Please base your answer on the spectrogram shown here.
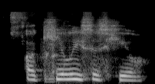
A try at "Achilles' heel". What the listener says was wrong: Yeah, not Achilles's, just Achilles. Achilles heel. Achilles heel.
